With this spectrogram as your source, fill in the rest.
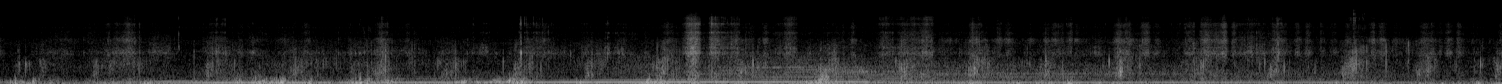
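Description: A small off-road motorbike engine hums and revs.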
